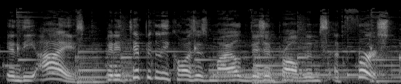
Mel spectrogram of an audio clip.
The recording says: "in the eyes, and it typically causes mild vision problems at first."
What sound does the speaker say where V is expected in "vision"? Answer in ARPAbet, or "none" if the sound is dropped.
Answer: V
